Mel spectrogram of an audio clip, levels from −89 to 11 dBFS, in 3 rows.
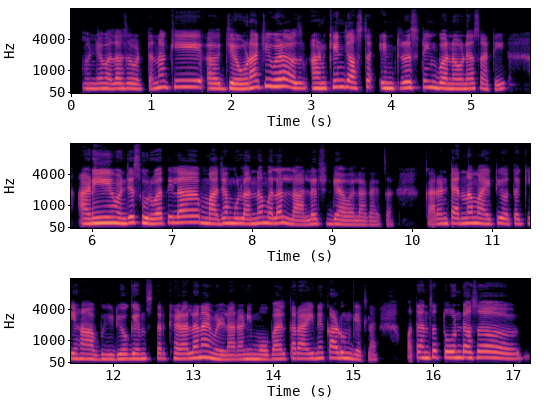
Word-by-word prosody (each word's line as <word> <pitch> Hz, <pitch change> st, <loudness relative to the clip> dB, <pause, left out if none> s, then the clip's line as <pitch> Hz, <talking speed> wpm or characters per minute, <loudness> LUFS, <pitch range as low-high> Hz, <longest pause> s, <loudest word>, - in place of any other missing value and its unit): म्हणजे 215 Hz, 0 st, -4 dB
मला 220 Hz, 0 st, -1 dB
असं 220 Hz, 0 st, -2 dB
वाटतं 205 Hz, +1 st, -5 dB
ना, 260 Hz, +3 st, +1 dB
की 285 Hz, 0 st, +1 dB, 0.3 s
जेवणाची 235 Hz, +7 st, +3 dB
वेळ 305 Hz, +1 st, +6 dB
अज 240 Hz, -6 st, +1 dB
आणखीन 230 Hz, +5 st, +2 dB
जास्त 250 Hz, -1 st, 0 dB, 0.2 s
इंटरेस्टिंग 250 Hz, +4 st, +1 dB
बनवण्यासाठी 210 Hz, -3 st, -1 dB, 0.4 s
आणि 230 Hz, +3 st, +6 dB
म्हणजे 235 Hz, +1 st, +4 dB
सुरुवातीला 245 Hz, +1 st, +1 dB, 0.2 s
माझ्या 220 Hz, -1 st, +1 dB
मुलांना 220 Hz, -1 st, +1 dB
मला 235 Hz, 0 st, +1 dB
लालच 200 Hz, -2 st, -3 dB
द्यावा 180 Hz, -3 st, -3 dB
लागायचा. 165 Hz, -1 st, -10 dB, 0.4 s
कारण 215 Hz, +1 st, -3 dB
त्यांना 225 Hz, +1 st, +1 dB
माहिती 220 Hz, -1 st, -1 dB
होतं 205 Hz, -1 st, -4 dB
की 220 Hz, -, -2 dB
हां 205 Hz, -2 st, 0 dB
व्हिडिओ 195 Hz, +1 st, -3 dB
गेम्स 210 Hz, 0 st, -2 dB
तर 220 Hz, -1 st, -5 dB
खेळायला 215 Hz, +2 st, 0 dB
नाही 265 Hz, 0 st, +3 dB
मिळणार 185 Hz, -4 st, -2 dB
आणि 190 Hz, +2 st, -2 dB
मोबाईल 200 Hz, +1 st, -2 dB
तर 220 Hz, 0 st, -3 dB
आईने 220 Hz, +2 st, -2 dB
काढून 235 Hz, -2 st, +1 dB
घेतला 180 Hz, -4 st, -8 dB
आहे. 180 Hz, -, -15 dB, 0.4 s
मग -, -, -9 dB
त्यांचं 250 Hz, +2 st, 0 dB
तोंड 255 Hz, 0 st, +3 dB
असं, 245 Hz, -4 st, -1 dB
220 Hz, 155 wpm, -23 LUFS, 205-245 Hz, 0.4 s, वेळ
